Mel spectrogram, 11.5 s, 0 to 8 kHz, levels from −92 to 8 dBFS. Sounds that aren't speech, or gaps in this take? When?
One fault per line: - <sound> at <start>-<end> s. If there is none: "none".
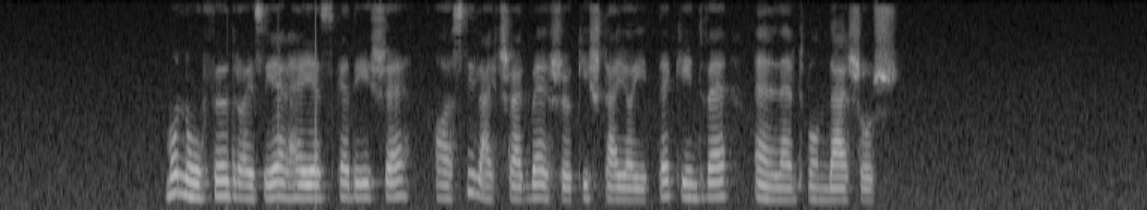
none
